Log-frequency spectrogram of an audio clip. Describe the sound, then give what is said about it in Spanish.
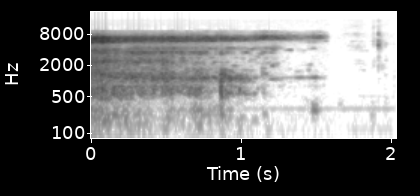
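A person imitates a snore with a single raspy, rattling breath that lasts about a second, loud, then fades into near silence. “Sí, güey, yo definitivamente ronco, güey, pero cuando realmente estoy cansado.”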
